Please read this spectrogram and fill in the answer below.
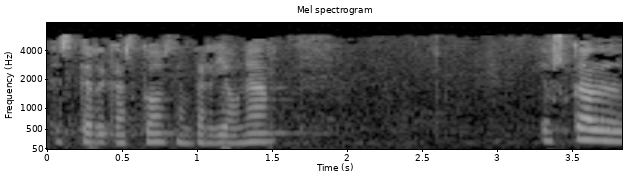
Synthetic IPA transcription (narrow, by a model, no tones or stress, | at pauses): e̞ske̞rikasko̞sembeɾʎawna | e̞wskal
